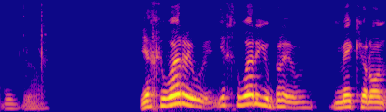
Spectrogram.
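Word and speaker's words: Dewsbury-Hall: Stop calling him Shrewsbury Hall. His name is Dewsbury Hall. No. D-E-W. No. Shrewsbury Hall. Not Dewsbury Hall.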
